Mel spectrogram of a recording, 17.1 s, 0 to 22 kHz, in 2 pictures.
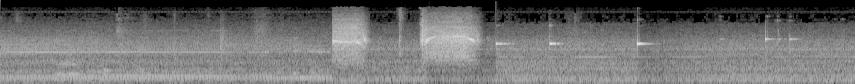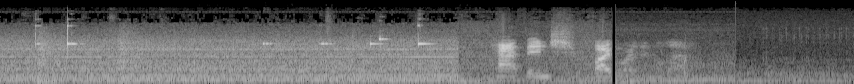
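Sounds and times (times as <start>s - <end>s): steady low hum: 0.0s - 17.0s
power drill running: 3.3s - 5.8s.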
